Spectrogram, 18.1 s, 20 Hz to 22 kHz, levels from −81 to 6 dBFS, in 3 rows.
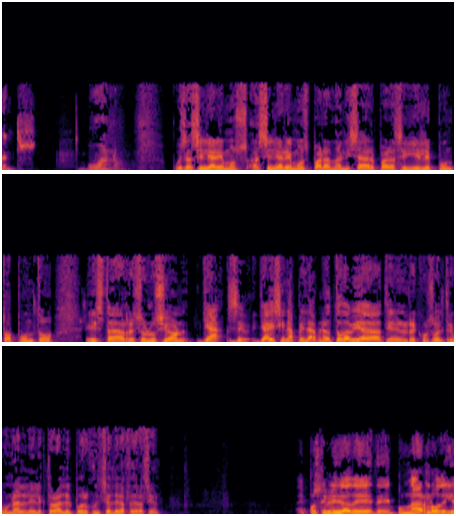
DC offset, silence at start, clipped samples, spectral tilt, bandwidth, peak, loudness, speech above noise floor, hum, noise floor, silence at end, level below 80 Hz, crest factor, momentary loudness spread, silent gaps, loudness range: under 0.1%; 0 s; under 0.1%; -4.5 dB/octave; 11.5 kHz; -8 dBFS; -24 LUFS; 50 dB; none; -74 dBFS; 0 s; -56 dBFS; 16 dB; 13 LU; none; 4 LU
